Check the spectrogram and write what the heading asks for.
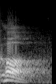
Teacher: ખ ની અંદર ક્યાંક અંશે હ ઉમેરાતો હોય ને એવું લાગે · એવા તમામ વ્યંજન કેવા છે અલ્પપ્રાણ છે બરાબર મહાપ્રાણ એટલે કે તમે ઉચ્ચારણ કરતા સમયે હવાનો જથ્થો ફોર્સ સાથે વધુ માત્રામાં નીકળે છે બહાર ફેફસા દ્વારા બરાબર તો એ મહાપ્રાણ અને ઓછી માત્રામાં નીકળે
